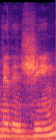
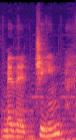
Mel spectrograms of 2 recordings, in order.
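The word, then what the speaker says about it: Medellín: Apparently I've heard in Medellin, it's not Medellin, it's Medellin. It's just pronounced a little bit stronger, like llorar, lluvia, as if it was a J and not a double L.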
